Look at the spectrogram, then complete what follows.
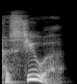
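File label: "pursuer", British English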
